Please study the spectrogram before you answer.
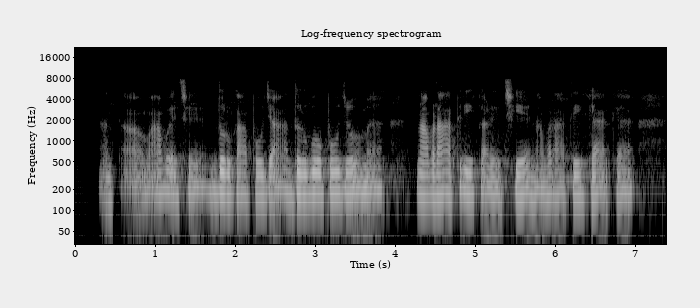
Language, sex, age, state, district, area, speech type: Maithili, female, 60+, Bihar, Madhepura, urban, spontaneous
